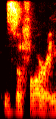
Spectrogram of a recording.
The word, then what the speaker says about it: Zafari: them is called the zafari it's like Safari with an X and the other is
